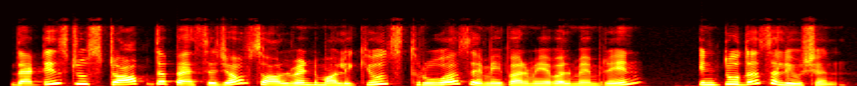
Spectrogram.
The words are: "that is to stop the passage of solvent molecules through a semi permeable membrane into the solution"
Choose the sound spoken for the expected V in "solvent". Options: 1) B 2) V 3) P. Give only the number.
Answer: 2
